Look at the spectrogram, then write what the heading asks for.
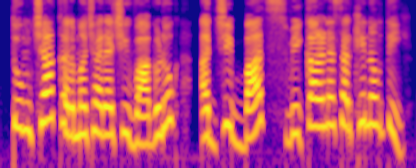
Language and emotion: Marathi, angry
